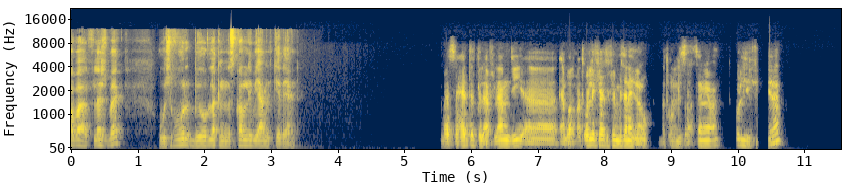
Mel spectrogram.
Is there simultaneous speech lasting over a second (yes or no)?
no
